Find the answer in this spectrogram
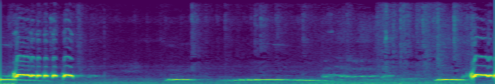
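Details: Local zebra dove of wild stock, used to draw other doves into singing, gives a sharp rattling staccato burst, then long drawn, lower hollow coos, and ends with another bright rapid burst.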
